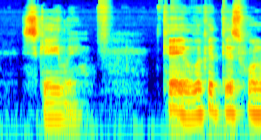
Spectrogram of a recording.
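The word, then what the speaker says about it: scalene: It's pronounced scaling. And so you would say that this one is a right scaling.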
